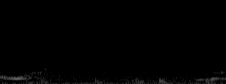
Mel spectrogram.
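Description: Near silence: quiet room tone, with a brief faint low hum at the very start.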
